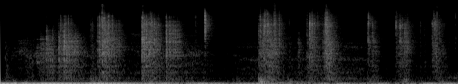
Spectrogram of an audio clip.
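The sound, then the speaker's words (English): Dice, rolled for a dexterity saving throw, rattle and clatter across a hard tabletop, a series of sharp, bright clicks in irregular bursts that keep tumbling for several seconds, with no one speaking. “Hot dice.”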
